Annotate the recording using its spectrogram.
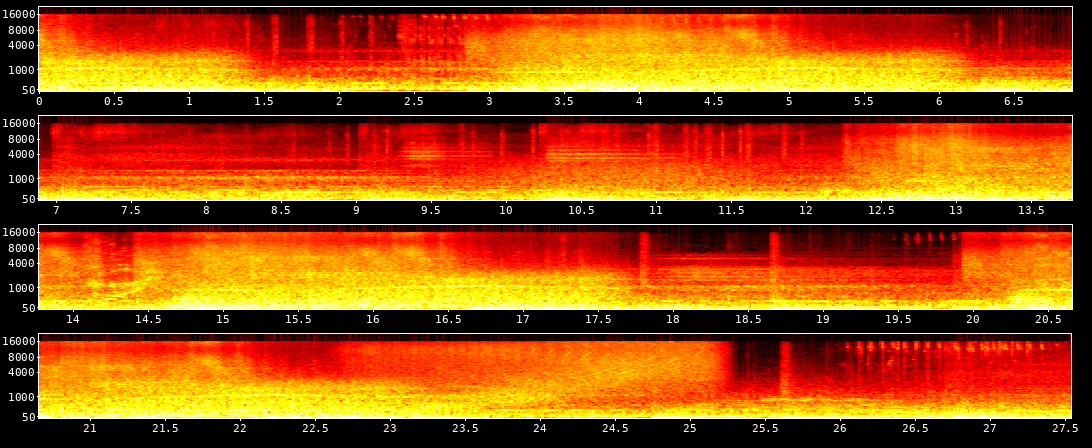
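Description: Fire spells roar and whoosh in repeated bursts.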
